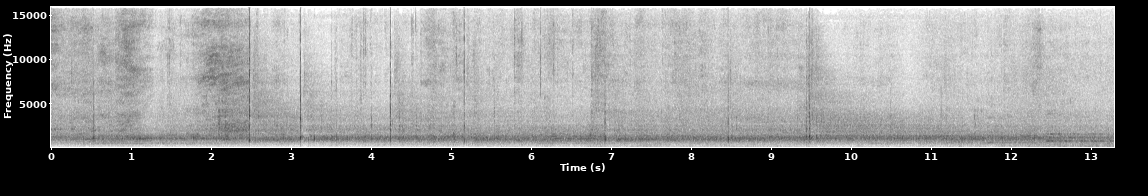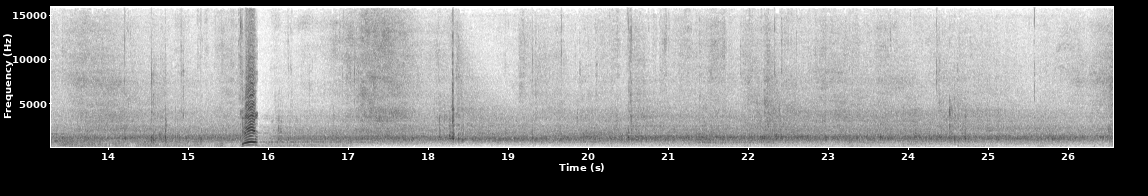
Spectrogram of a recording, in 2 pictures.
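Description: Ice skates scrape and hiss across the ice in a large echoing rink.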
